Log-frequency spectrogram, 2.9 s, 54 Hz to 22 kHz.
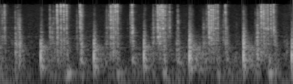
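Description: A ratchet works a tight seat screw on a Datsun 280Z, giving loud, close, rapid clicking in repeated bursts of strokes with brief pauses between them, with no talk.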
